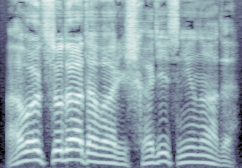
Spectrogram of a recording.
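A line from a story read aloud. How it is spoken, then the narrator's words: Calm giant's low bass. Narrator (Russian): невозмутимого вида высокий гигант, похожий на обезьяну, низким басом произнес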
